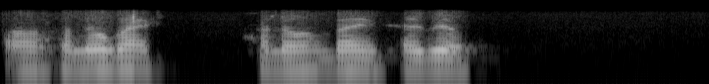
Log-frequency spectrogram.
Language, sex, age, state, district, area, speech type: Manipuri, male, 18-30, Manipur, Thoubal, rural, conversation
